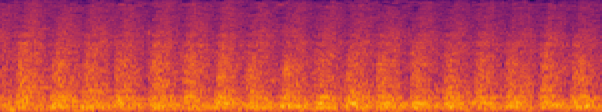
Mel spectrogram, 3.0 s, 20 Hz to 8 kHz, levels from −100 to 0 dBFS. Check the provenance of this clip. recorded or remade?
recorded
